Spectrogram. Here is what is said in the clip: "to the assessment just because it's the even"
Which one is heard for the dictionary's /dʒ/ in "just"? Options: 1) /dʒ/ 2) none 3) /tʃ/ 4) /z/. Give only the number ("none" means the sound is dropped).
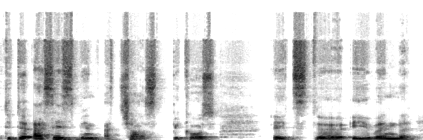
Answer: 3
